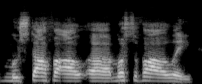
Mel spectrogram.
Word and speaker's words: Mustafa Ali: see is somebody like Mustafa Ali. I want to pronounce his name right because I don't want to seem insensitive. That's how his name is pronounced. I don't want to say it wrong.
